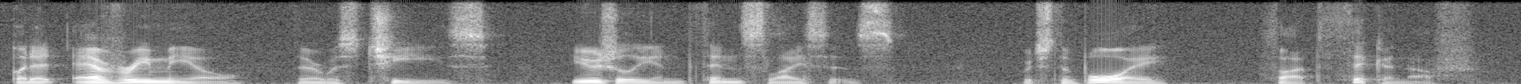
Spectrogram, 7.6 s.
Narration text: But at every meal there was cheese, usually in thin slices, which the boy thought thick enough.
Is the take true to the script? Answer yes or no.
yes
